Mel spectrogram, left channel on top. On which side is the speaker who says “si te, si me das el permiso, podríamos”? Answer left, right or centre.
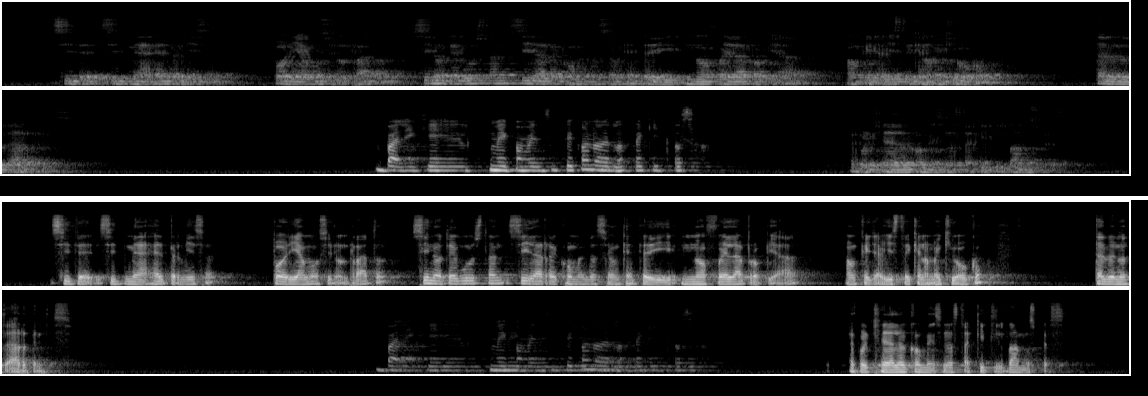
Right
